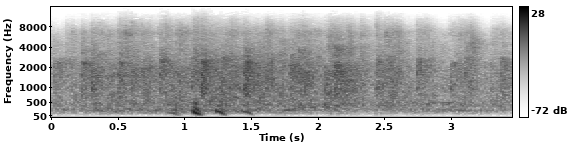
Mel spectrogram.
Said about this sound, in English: I'll take the applause to be for my mum.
